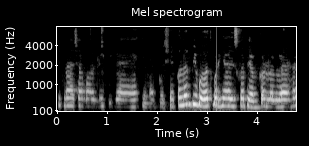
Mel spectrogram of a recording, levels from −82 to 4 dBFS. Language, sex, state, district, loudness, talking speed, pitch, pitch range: Hindi, female, Bihar, Araria, -15 LUFS, 235 wpm, 260 Hz, 245-270 Hz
